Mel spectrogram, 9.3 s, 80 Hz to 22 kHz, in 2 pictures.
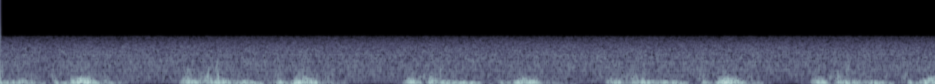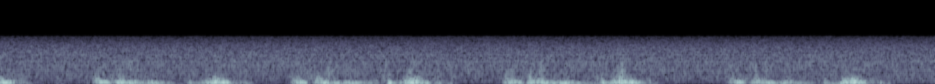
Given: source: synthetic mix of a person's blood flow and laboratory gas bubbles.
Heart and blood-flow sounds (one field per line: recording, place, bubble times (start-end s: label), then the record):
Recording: Doppler ultrasound of blood flow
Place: precordium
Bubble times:
0.00-0.05 s: bubbles
From the record:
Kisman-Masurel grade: 211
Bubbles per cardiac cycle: several, 3 to 8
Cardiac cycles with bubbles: 1 to 10%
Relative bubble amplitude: barely perceptible (0.100 to 0.250)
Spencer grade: 1 (occasional bubble signal discernible with the cardiac motion signal, with majority of cardiac periods free of bubbles)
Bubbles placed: anywhere in the cardiac cycle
